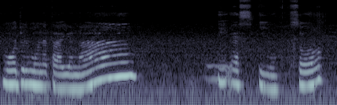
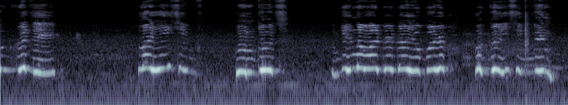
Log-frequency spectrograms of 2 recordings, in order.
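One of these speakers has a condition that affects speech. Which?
The second: cerebral palsy; affects hands, cannot write.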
